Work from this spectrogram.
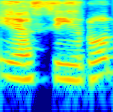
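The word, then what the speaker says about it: يسير: Maaf Bu Ustazah, itu tadi yasirnya yasirun atau yasir ya? Yasirun. Domatain. Oh ya, Sirun ya. Jadi Yasir bacanya.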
